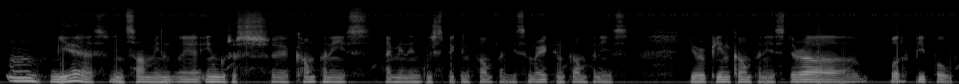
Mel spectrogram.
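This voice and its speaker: Ukrainian-accented man, halting English. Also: lowish voice, darkish tone. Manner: hesitant, halting English with many fillers. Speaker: livestream host. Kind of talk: live stream reading chat comments. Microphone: phone.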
